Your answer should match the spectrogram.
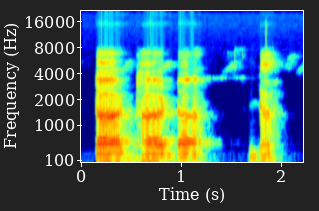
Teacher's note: मूर्धा ट वर्ग, जीभ के ऊपर हिस्से से आवाज आएगी, ट ठ ड ढ। ठीक है, जीभ भी लगेगी वहां जा करके।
